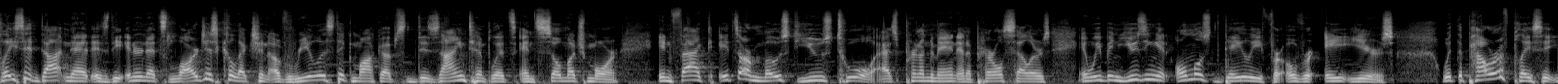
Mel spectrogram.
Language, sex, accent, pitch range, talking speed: English, male, American, 140-180 Hz, 165 wpm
